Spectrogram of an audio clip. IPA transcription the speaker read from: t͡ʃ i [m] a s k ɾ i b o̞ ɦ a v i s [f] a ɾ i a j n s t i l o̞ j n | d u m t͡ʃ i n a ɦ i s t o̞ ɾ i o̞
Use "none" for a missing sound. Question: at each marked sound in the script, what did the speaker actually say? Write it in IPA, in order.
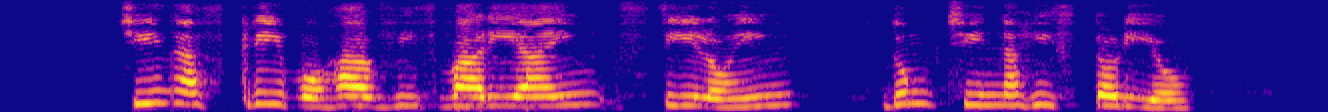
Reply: n, v

